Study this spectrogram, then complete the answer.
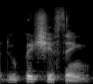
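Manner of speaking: usual speaking voice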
